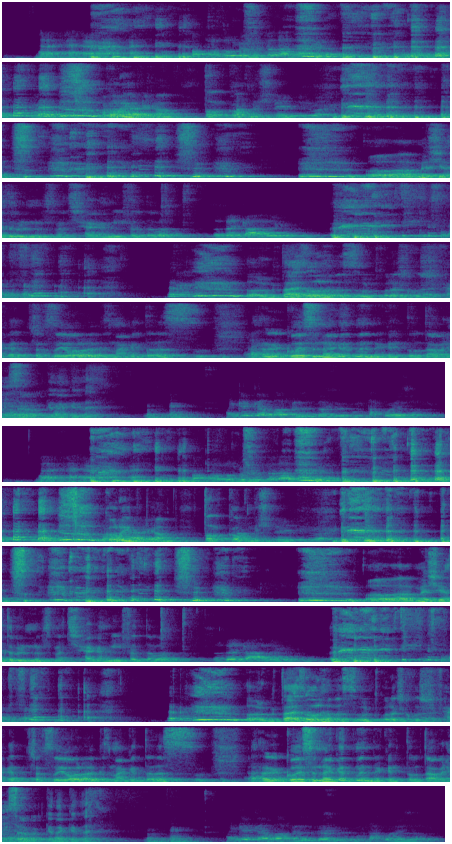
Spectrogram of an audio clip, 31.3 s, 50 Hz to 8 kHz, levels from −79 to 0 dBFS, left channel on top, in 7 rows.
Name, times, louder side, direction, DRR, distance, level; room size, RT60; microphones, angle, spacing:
voice 1, 0.3-1.3 1.9-3.5 4.7-5.0 5.5-6.0 6.8-8.2 11.9-12.0 15.0-15.1 15.5-16.6 17.6-18.2 19.7-19.9 22.1-22.3 24.8-25.2 26.9-27.5 28.3-28.7 29.1-31.2, left 1 dB, 40° left, -3 dB, 1.0 m, -30 dB
voice 2, 0.9-1.9 2.4-2.5 2.9-6.2 6.5-7.0 7.9-11.4 11.9-15.1 16.7-17.8 18.2-18.3 18.7-19.0 19.6-27.8, right 2 dB, 70° right, 2 dB, 1.1 m, -24 dB
8.6 x 3.6 x 3.1 m, 0.82 s
head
